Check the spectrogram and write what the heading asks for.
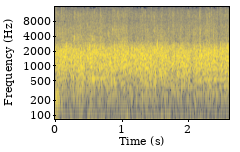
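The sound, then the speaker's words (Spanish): Sustained applause from a large audience fills the Teatro Isabel Martínez as the maestro comes out once more, thanking them with palms together, a dense, steady wash of clapping hands that stays loud and even throughout, with no voices standing out. “el alimento del aplauso siempre motiva al músico.”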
